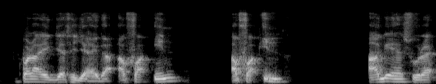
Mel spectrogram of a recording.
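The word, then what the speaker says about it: أَفَإِن: یہ دیکھیں افا، دیکھنے میں افا ہے لیکن کیونکہ الف زائدہ ہے تو افا ان، افا ان، افا ان، افا ان.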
